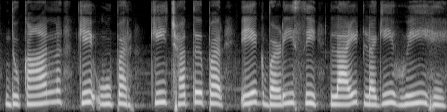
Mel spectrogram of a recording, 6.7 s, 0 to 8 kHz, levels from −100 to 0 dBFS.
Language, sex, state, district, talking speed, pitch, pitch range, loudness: Hindi, female, Rajasthan, Churu, 115 wpm, 230 Hz, 215-255 Hz, -21 LUFS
